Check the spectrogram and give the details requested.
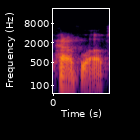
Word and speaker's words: PVLV: And then the name here, if you put them the other way, PVLV is pronounced Pavlov.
